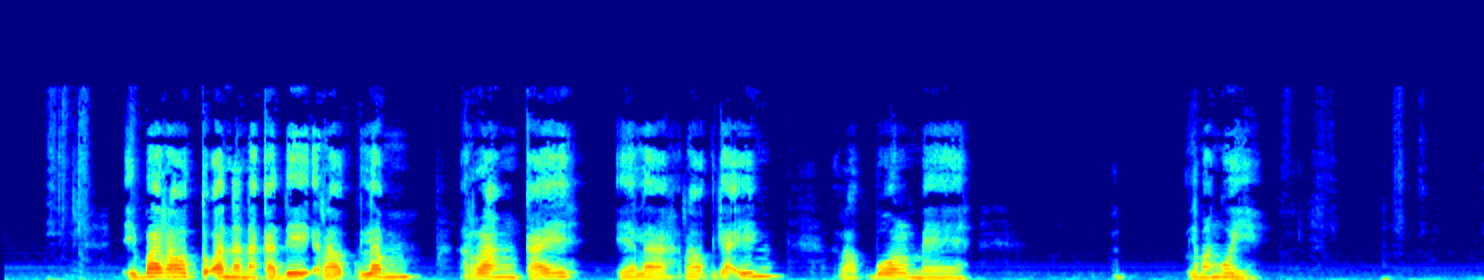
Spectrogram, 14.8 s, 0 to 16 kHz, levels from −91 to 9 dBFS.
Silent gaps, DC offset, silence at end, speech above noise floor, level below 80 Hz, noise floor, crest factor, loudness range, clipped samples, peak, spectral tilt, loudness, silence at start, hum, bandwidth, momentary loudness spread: none; under 0.1%; 0.95 s; 42 dB; -54 dBFS; -60 dBFS; 20 dB; 11 LU; under 0.1%; 0 dBFS; -6 dB/octave; -18 LUFS; 0.5 s; none; 9.4 kHz; 15 LU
